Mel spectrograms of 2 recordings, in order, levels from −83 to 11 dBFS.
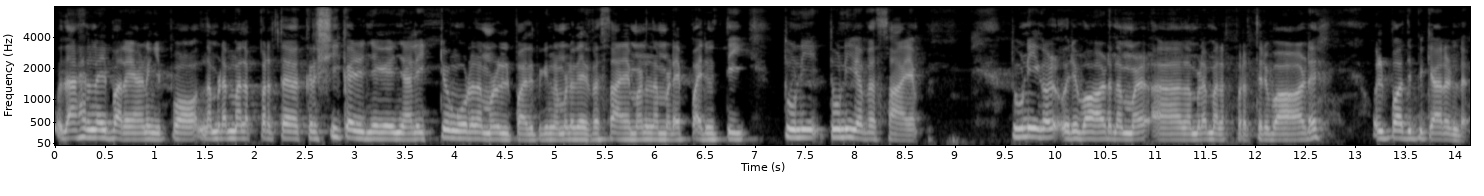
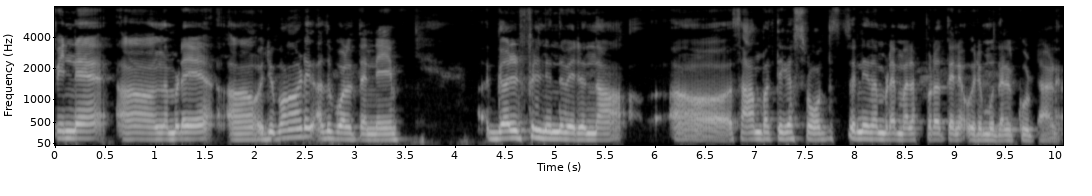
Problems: background sounds at intervals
